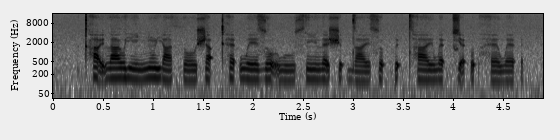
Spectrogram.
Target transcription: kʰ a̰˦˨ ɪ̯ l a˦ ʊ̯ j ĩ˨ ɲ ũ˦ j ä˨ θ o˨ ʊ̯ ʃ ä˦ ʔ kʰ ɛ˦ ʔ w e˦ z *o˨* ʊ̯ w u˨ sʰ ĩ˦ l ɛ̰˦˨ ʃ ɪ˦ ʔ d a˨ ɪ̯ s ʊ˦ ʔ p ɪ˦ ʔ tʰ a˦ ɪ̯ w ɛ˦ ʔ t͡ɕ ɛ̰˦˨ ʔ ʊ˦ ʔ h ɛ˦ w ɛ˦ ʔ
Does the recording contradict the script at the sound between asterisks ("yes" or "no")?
yes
